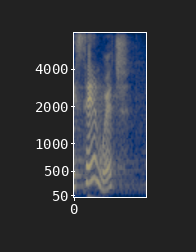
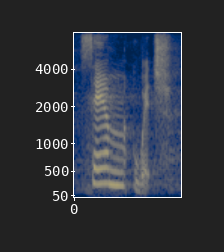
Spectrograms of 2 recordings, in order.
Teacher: we don't say sandwich, we say samwich. That N turns into an M.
